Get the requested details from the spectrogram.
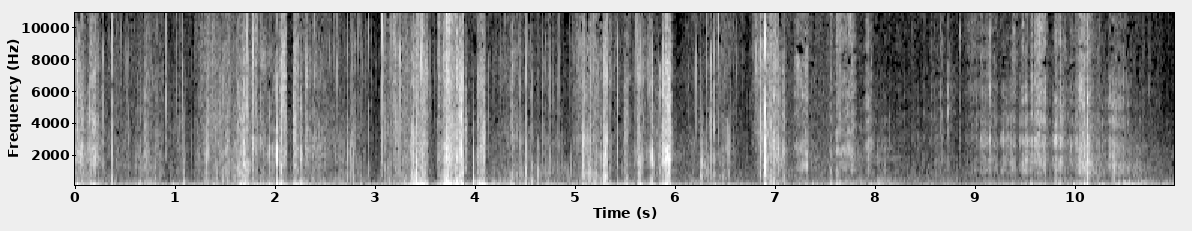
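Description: Long acrylic nails scratch the textured surface of a dry, palm-sized grey polymer foam smiley sponge (Scrub Daddy). The result is a dense, irregular run of dry, crinkly scratching and rasping sounds with bright hiss. The scratching swells into louder bursts around the 3 to 4 second mark.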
